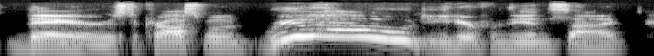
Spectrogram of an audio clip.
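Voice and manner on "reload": much higher, louder yell of command; shouted order. Acted. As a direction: bark it to the troops inside. Crossbowman shouts order inside.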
